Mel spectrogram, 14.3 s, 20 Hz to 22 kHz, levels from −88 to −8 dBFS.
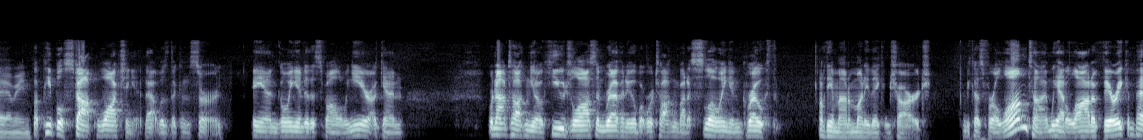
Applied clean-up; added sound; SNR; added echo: neural mask model Resemble Enhance denoiser.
